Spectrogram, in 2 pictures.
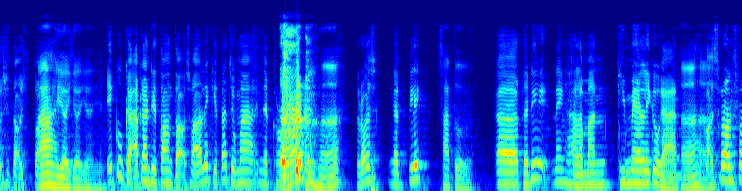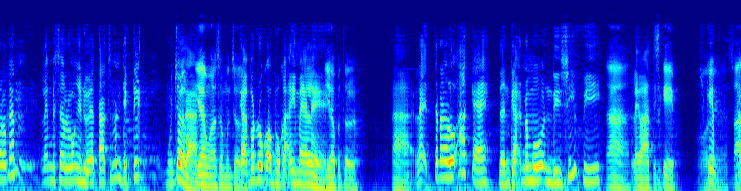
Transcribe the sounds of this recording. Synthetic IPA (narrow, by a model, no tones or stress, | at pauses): ʔsit̪ɔʔsi̥t̪ɔajajajajaikuɡaʔakandi̤t̪ɔnt̪ɔʔsoalikit̪at͡ʃumaɲəkɾɔəʔət̪əɾʊsŋəklɪk̚ | sat̪u | əd̪̥adinɪŋɦalamanɡ̥imɛlikuka̰nəʔəkɔʔskɾɔlskɾɔlkanlɛʔmisalwɔŋinduet̪at̪smənd̥̪iklɪk̚muɲt͡ʃʊlka̰njamasʊmuɲt͡ʃʊɡaʔpərlukɔʔb̥ukaʔimelejabət̪ʊl | na̰lɛʔt̪əɾaluʔakɛhd̥a̤nɡaʔnəmuəndisifialɛwat̪ḭskɪp̚ | skɪp̚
